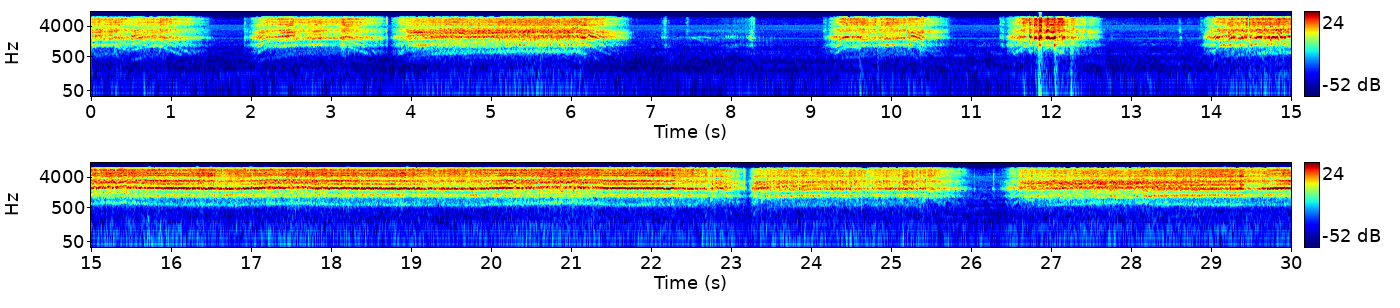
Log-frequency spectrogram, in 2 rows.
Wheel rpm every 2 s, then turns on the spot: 70, 90, 140, 30, 40, 50, 40, 130, 160, 160, 160, 130, 120, 90, 160.
none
